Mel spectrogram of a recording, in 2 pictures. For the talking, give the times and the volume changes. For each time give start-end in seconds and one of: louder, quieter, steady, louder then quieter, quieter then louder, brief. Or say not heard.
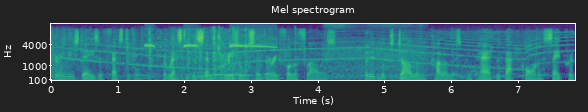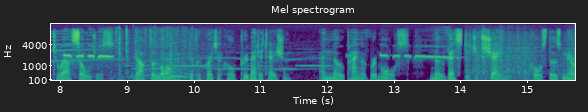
0.0-15.6 steady.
